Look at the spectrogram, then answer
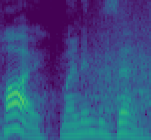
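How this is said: It is spoken with a smile in the voice. The speaker calls it right. "You got to smile while you're speaking"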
